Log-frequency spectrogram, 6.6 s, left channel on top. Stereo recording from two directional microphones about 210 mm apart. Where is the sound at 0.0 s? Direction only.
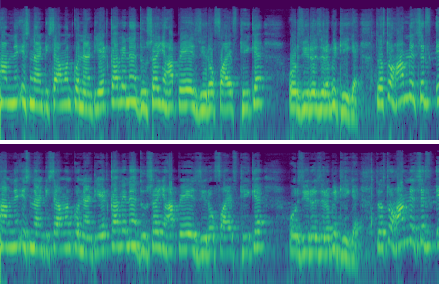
35° left (ahead or behind).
